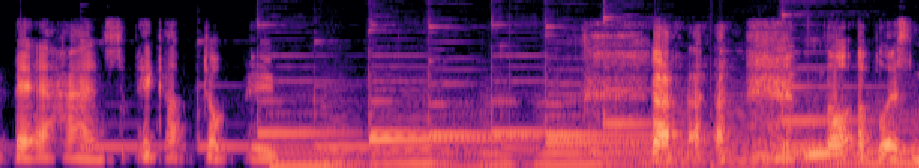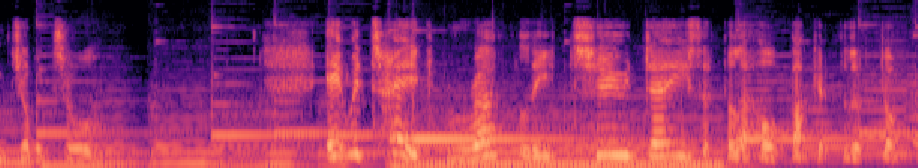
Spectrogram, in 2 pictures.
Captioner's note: surprised laugh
